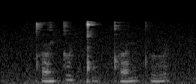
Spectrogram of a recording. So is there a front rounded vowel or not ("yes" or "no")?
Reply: no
